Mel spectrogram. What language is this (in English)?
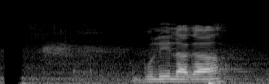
Bangla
